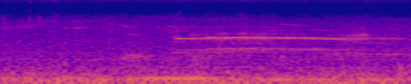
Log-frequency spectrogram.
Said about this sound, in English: Roosters in the background.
